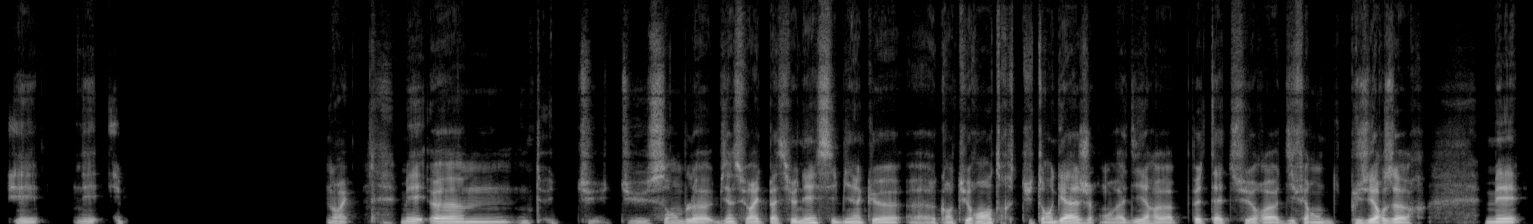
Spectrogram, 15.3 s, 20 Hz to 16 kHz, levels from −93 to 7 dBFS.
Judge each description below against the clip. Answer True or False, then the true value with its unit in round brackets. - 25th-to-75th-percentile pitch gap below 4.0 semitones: True (2.7 semitones)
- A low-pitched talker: True (105 Hz)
